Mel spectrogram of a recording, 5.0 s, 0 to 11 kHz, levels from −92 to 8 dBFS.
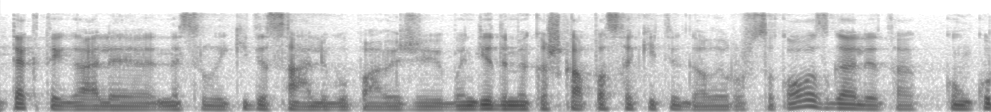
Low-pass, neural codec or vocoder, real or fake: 7.2 kHz; none; real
